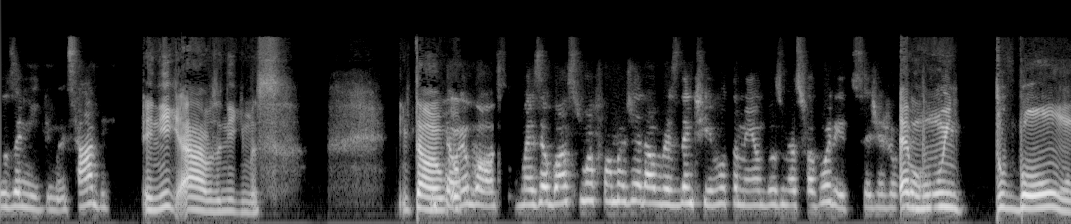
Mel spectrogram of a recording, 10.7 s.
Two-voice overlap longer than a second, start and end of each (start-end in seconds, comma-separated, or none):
none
